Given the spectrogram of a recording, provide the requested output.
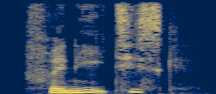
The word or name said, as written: frenetisk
